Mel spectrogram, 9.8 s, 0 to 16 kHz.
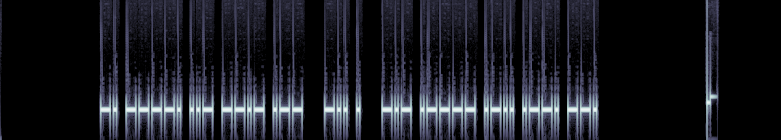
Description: Morse code, heard as a keyed tone, about 30 wpm, 700 Hz. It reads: N9UQW DE K1LPG
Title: USA Callsign DE Callsign - 5 Characters - 30wpm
